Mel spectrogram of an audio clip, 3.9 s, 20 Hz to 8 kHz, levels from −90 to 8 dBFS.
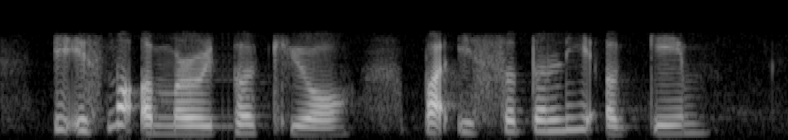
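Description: At 1.12 to 1.17 s the speech briefly stutters: packet loss with the last packet repeated, where about 60 ms of audio, consistent with two lost packets, was filled by replaying the previous packet. The waveform shows a copied block, and the spectrogram shows the repeated section over the 300 Hz to 3.5 kHz telephone band.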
